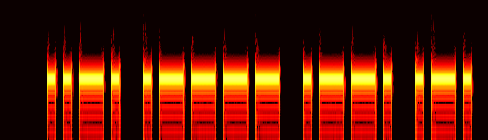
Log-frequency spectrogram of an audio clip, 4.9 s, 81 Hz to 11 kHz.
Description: Morse code, heard as a keyed tone, about 15 wpm, 700 Hz. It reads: F1PR
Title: DXCC-100 Call Signs - 4 Characters - Repeated 3x - 15wpm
